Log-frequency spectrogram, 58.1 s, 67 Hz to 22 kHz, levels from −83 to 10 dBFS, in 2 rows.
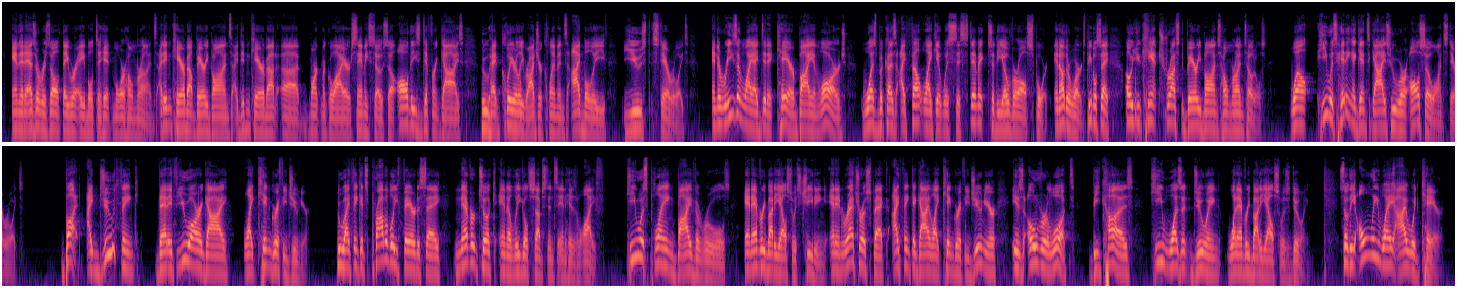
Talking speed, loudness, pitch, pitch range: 165 wpm, -18 LUFS, 120 Hz, 105-140 Hz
